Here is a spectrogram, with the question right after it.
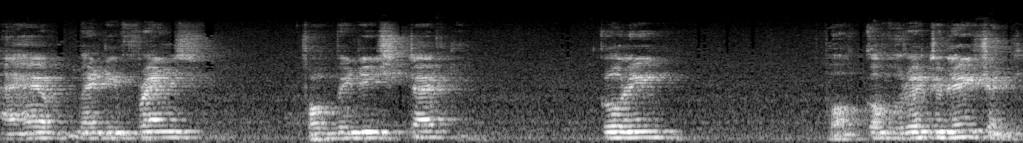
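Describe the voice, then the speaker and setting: Amid noticeable background noise and audible room echo, a fairly high-pitched man speaks in a monotone, flat intonation at a very slow pace with long, frequent pauses. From South Vietnam. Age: 80s+. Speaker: retired engineering executive. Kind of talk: birthday speech. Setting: restaurant party with guests. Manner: halting.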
